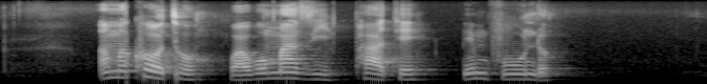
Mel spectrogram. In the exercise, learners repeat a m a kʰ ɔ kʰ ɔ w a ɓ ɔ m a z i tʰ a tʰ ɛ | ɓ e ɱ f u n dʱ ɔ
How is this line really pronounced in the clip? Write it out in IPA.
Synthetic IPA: a m a kʰ ɔ tʰ ɔ w a ɓ ɔ m a z i pʰ a tʰ ɛ | ɓ e ɱ f uː n dʱ ɔ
